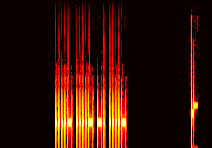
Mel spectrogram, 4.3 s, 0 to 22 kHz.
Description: Morse code, heard as a keyed tone, about 40 wpm, 700 Hz. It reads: 44N4
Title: All Cut Numbers - 4-Digit 40wpm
